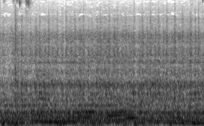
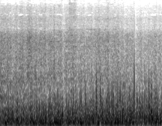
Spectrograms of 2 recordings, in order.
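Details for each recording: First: Noisy stand fan running slowly gives a rough scraping rumble; repairer suspects the capacitor and says it needs oil, consistent with a dry rear motor bushing. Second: Stand fan brought in for being noisy and slow, cleaned and reassembled, then tested: steady low hum and whoosh of strong airflow with no rattle or scraping; fan now spins freely and runs normally.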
